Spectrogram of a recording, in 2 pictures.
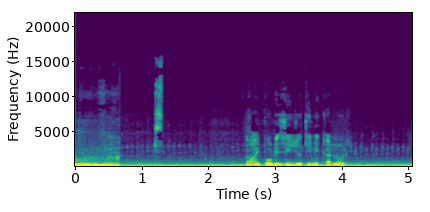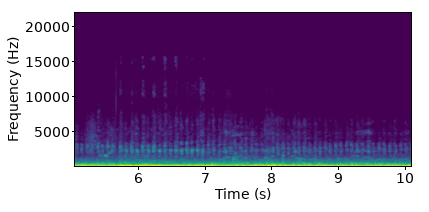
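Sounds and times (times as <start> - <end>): car road noise rumble: 0.0 - 10.0
dog panting rapidly: 0.7 - 10.0.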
